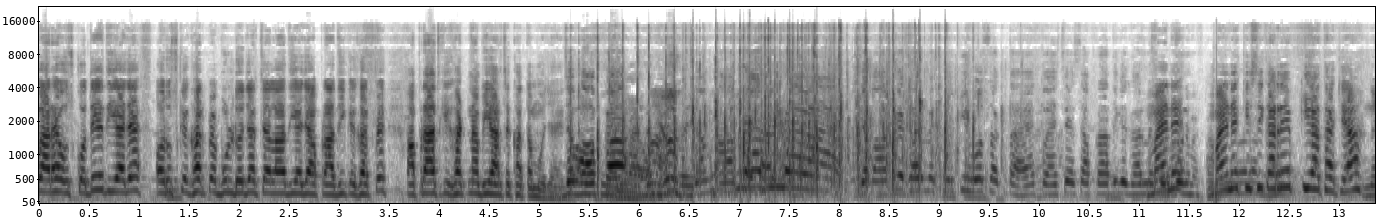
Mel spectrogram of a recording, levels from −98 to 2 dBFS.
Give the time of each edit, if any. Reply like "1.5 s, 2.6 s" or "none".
none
